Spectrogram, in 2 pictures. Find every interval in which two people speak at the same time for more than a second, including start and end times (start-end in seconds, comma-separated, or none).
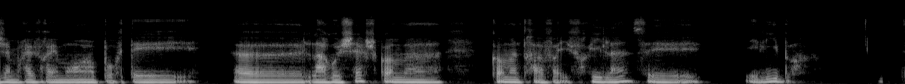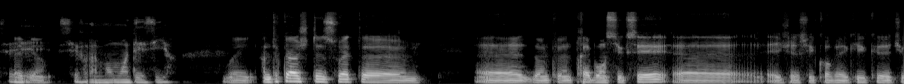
none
